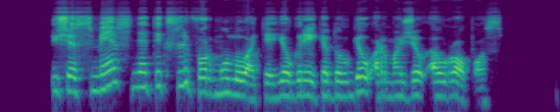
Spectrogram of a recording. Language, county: Lithuanian, Klaipėda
